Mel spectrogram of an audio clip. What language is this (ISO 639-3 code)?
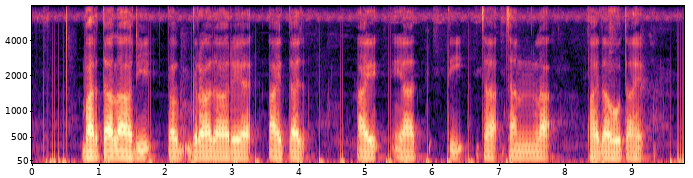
mar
